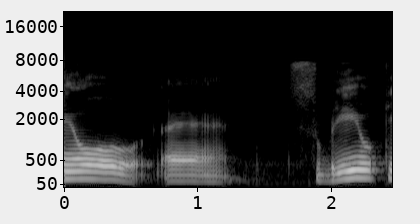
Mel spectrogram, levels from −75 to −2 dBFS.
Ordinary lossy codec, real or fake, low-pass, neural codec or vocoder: none; fake; none; codec, 16 kHz, 8 kbps, FunCodec, trained on LibriTTS, 25 frames a second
